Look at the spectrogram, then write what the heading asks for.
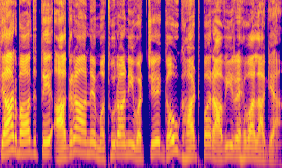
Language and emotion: Gujarati, neutral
